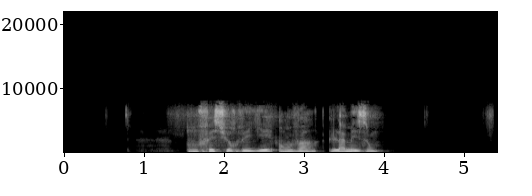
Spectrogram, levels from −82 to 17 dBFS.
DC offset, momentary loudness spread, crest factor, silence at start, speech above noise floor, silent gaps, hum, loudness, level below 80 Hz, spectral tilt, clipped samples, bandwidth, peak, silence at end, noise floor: under 0.1%; 11 LU; 18 dB; 1.55 s; 44 dB; none; none; -17 LUFS; -56 dBFS; -4 dB/octave; under 0.1%; 8.2 kHz; -2 dBFS; 1.5 s; -61 dBFS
